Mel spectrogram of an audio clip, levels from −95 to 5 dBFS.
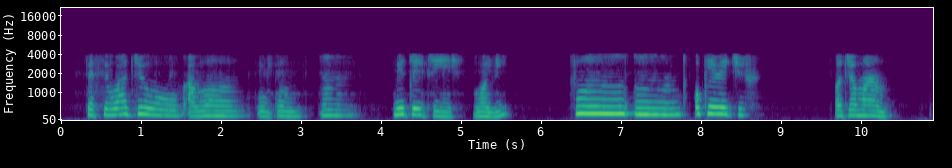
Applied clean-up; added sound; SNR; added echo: neural mask model DeepFilterNet 3.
